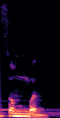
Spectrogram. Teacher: स के बाद म की अलग से आपको साउंड आती है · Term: अनुस्वार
